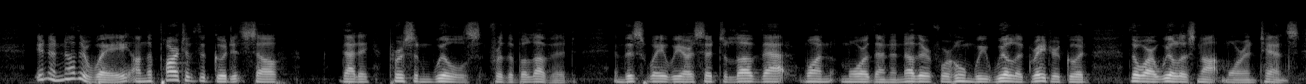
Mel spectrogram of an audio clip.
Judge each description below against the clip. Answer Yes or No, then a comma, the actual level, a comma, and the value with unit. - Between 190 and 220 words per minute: Yes, average, 200 wpm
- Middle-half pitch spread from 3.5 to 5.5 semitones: No, average, 2.7 semitones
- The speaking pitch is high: No, low, 125 Hz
